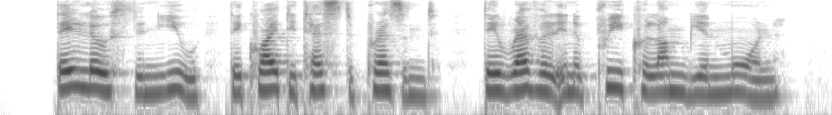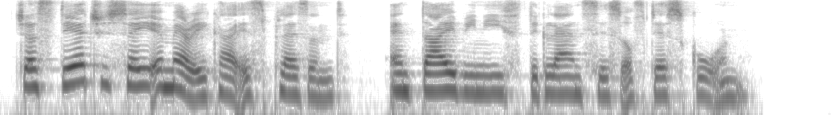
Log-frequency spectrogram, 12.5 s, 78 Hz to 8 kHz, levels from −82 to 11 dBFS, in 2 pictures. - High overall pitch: Yes, high, 195 Hz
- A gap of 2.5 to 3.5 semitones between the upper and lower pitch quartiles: Yes, average, 3.2 semitones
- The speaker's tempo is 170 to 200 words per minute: No, average, 150 wpm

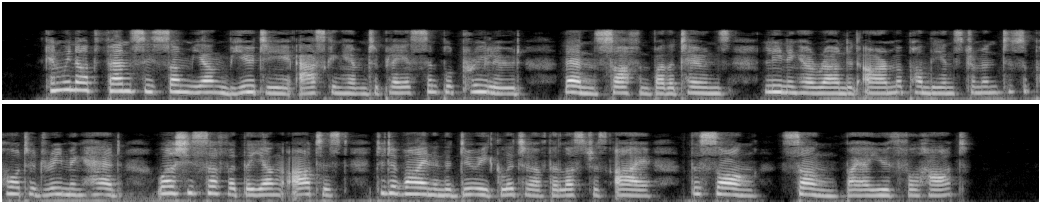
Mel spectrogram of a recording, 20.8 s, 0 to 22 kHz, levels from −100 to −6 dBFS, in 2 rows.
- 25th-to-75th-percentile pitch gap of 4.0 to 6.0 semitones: No, average, 2.8 semitones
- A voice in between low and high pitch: No, high, 215 Hz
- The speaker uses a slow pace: No, average, 155 wpm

